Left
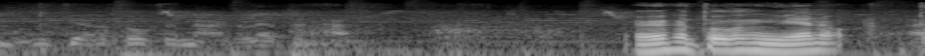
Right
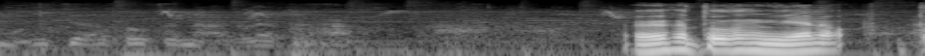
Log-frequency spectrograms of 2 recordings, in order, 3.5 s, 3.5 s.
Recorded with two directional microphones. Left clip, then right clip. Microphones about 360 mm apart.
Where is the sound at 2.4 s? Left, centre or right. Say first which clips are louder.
Right 9 dB; centre.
